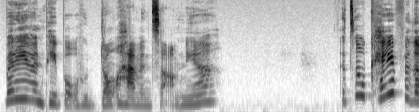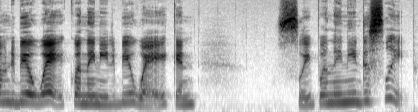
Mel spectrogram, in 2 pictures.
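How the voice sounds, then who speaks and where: A woman playing a supportive, gentle female friend in an intimate, casual comfort roleplay, speaking in a reassuring, validating way. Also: a little high, animated, moderate pace, dry recording, lightly acted. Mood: reassuring, affectionate. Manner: reassuring, validating, softly indignant on listener's behalf. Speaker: audio roleplay performer.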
